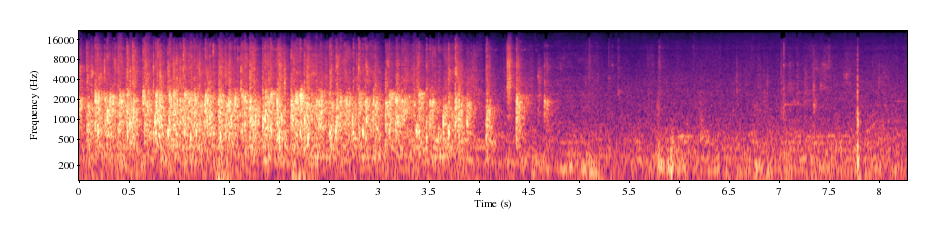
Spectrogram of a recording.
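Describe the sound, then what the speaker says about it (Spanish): An audience claps for a conference speaker at a management-doctrine lecture, a dense burst of applause for about four seconds that quickly dies away to scattered claps and room noise. "Un aplauso para él, por favor."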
